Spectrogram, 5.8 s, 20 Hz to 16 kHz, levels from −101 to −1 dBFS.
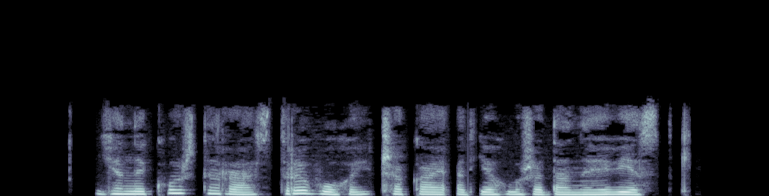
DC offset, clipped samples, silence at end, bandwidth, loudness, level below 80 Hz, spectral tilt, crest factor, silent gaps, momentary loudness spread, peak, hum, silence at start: under 0.1%; under 0.1%; 0.6 s; 7.6 kHz; -21 LUFS; -60 dBFS; -6 dB/octave; 16 dB; 2.04-2.10 s, 2.81-2.85 s, 4.95-5.10 s; 9 LU; -6 dBFS; none; 0.7 s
